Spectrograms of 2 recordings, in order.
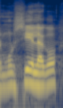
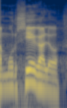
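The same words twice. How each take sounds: First: Murciélago said with l before g, stress on cié; the everyday popular murciélago; popular form. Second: Murciégalo said with g before l, stress on cié; the learned etymological murciégalo, carefully; learned form. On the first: Teacher contrasting forms for students, says the popular murciélago plainly. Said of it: "la versión más popular". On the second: Teacher contrasting forms for students, says murciégalo with the learned g-l order. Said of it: "la versión culta, etimológica". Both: Shown as a demonstration.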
